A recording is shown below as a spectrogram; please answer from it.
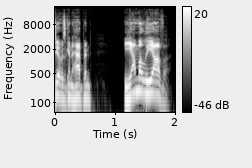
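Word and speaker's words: Iamaleava: was going to happen Yama liava there you go uh yava Yama leava I believe that's how you pronounce it Tennessee quarterback he's a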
